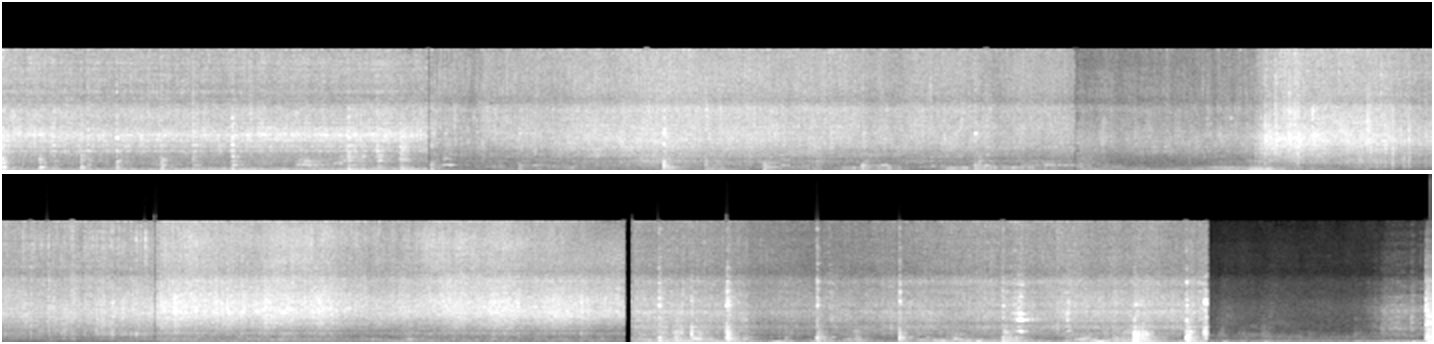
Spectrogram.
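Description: Food sizzling in hot oil in a wok as chopped vegetables are tipped in and stirred, with spatula scrapes and clinks. The sizzle swells again about halfway through as more pieces go in, then cuts off shortly before the end.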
